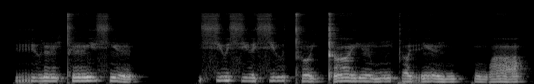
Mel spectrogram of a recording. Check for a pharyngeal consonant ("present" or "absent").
absent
